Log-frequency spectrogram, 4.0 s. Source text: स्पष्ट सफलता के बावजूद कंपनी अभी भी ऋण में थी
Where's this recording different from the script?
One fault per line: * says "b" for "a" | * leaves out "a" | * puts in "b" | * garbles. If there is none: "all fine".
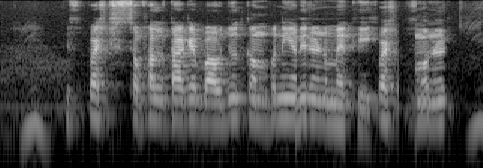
* leaves out "अभी"
* garbles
